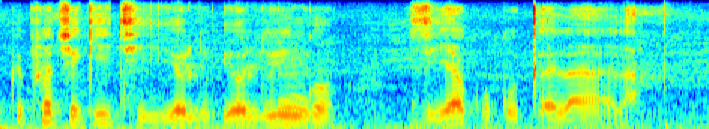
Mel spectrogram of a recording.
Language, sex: Xhosa, male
